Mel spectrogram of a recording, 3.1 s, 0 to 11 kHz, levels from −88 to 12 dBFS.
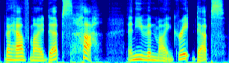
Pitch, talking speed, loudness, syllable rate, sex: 185 Hz, 215 wpm, -20 LUFS, 4.6 syllables/s, female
